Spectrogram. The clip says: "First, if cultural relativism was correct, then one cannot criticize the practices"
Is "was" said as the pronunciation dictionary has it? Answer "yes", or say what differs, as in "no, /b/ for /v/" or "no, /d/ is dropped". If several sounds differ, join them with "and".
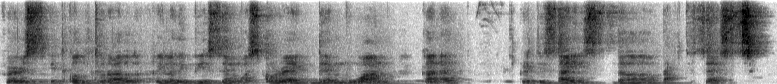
no, /s/ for /z/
